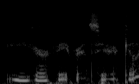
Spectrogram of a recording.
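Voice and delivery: hushed, breathy build-up whisper. Acted. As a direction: whisper it like a secret. Setting up the big reveal.

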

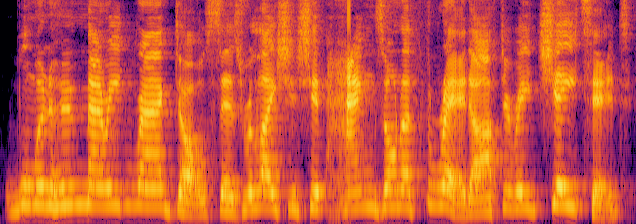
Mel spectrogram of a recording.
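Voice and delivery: high, loud, slow headline read; news anchor voice. Acted. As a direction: read the headline with mock gravity. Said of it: "What was that?".

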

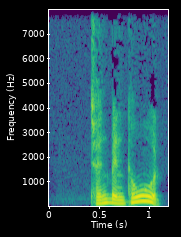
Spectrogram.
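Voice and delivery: high, loud cry to the crowd; calling out. Acted. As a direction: raise the voice and proclaim it. Beggar announces himself to crowd. (ตะโกนประกาศเสียงสูงดัง)

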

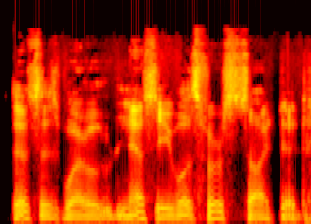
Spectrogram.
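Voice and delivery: low, slow announcer narration; recorded tour voice. Pretend. Voicing the button recording in the Loch Ness diorama. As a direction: play the diorama's recorded guide.

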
